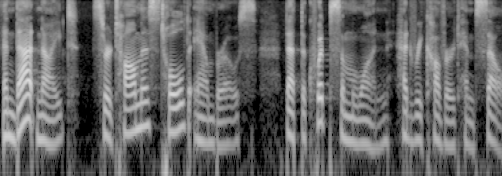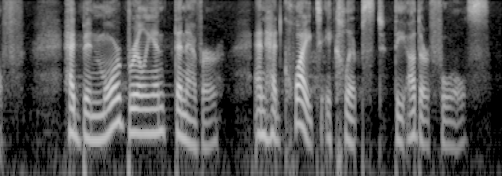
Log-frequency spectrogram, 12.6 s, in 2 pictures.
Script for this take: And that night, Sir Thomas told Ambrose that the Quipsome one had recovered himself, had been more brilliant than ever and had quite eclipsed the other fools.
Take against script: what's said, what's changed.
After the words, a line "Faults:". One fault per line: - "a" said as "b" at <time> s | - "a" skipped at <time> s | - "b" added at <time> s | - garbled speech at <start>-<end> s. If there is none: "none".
And that night, Sir Thomas told Ambrose that the Quipsome one had recovered himself, had been more brilliant than ever and had quite eclipsed the other fools.
Faults:
none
